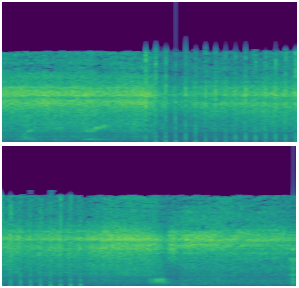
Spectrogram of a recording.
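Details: Tattoo removal laser firing at the sides on the border of a tattoo: rapid, even clicking bursts, about three pulses a second for two seconds, over room hiss.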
